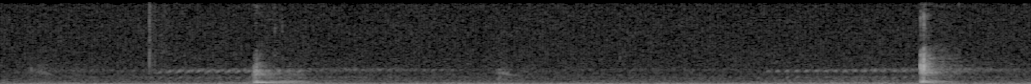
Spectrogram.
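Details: Binaural capture of frogs beside a pond: two sharp, grating croaks a few seconds apart, each followed by a thin, level trill, against quiet low background noise.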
